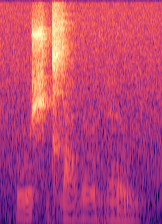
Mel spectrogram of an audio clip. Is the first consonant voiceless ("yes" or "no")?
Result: yes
